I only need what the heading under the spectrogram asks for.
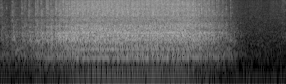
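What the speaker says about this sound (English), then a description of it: "Just stitch it down and get it done." Close, loud whir of a Baby Lock Triumph serger stitching quilt fabric in a single run of about two seconds that stops abruptly, with no voices.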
